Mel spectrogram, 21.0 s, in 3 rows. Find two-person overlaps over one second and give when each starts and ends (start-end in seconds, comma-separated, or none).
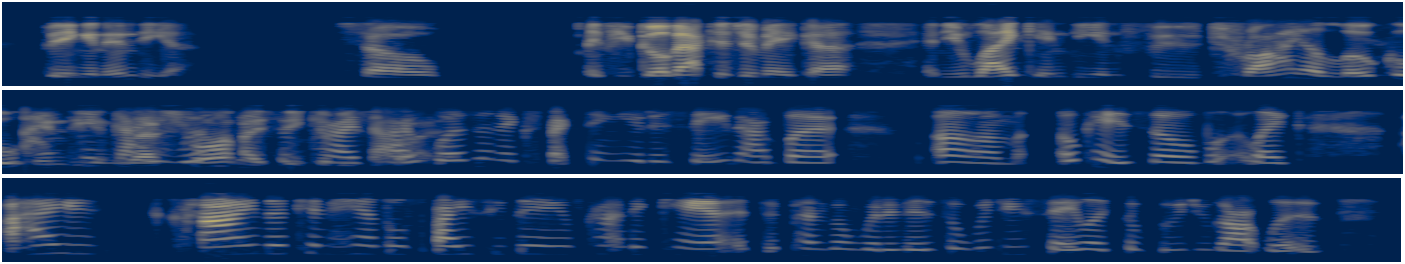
7.2-9.3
